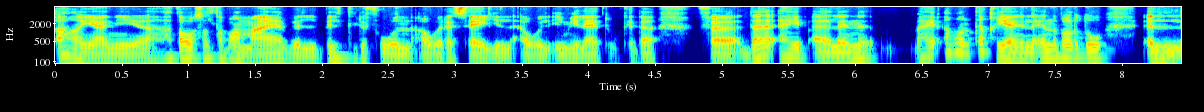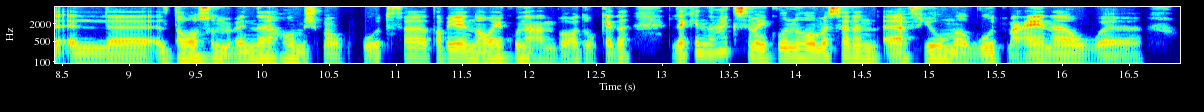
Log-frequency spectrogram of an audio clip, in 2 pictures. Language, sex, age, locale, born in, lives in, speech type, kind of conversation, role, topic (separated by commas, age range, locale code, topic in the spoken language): Arabic, male, 20-24, ar-EG, Egypt, Egypt, conversation, advice, user, إزاي أطلب إرشاد مهني من غير ما أحسّ بالكسوف في الشغل؟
